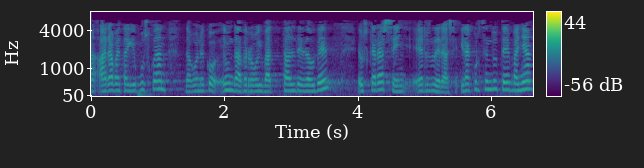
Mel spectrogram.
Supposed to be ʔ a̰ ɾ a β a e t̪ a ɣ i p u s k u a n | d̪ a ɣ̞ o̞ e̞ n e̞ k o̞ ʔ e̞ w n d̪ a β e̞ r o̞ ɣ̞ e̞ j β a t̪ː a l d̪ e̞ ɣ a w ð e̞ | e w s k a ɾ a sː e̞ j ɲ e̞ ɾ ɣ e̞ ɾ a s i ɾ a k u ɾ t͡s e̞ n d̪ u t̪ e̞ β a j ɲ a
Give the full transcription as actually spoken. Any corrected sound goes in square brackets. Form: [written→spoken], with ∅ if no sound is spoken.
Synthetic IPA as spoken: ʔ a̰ ɾ a β a e t̪ a ɣ i p u s k [u→o] a n | d̪ a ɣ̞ o̞ e̞ n e̞ k o̞ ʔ e̞ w n d̪ a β e̞ r o̞ ɣ̞ e̞ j β a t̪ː a l d̪ e̞ [ɣ→ð] a w ð e̞ | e w s k a ɾ a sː e̞ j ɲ e̞ ɾ [ɣ→ð] e̞ ɾ a s i ɾ a k u ɾ t͡s e̞ n d̪ u t̪ e̞ β a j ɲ a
